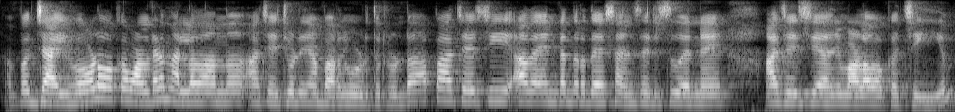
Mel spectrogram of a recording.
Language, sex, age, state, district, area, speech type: Malayalam, female, 30-45, Kerala, Kottayam, rural, spontaneous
